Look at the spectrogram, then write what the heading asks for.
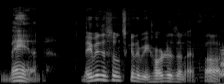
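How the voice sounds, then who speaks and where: A young man with a stuffy nose chatting casually through a gameplay session, reading the game's text aloud and thinking out loud with lots of fillers. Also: fairly high pitch, sing-song, quick pace, creaky, soft background music. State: stuffy from allergies. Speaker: gaming video creator. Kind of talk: casual let's-play commentary, reading game text aloud.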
